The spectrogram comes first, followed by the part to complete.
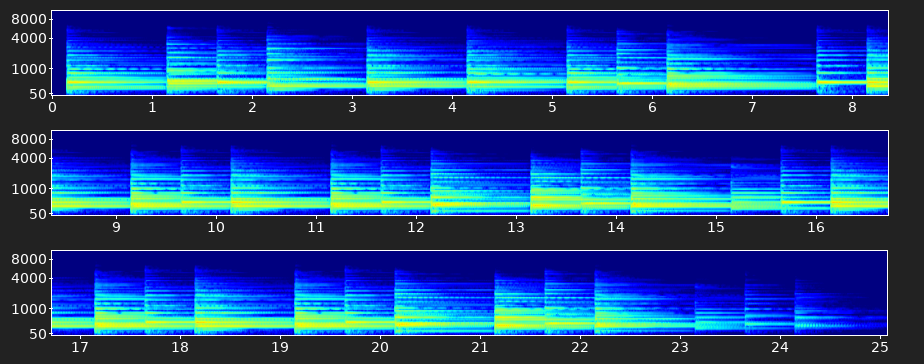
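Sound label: piano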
